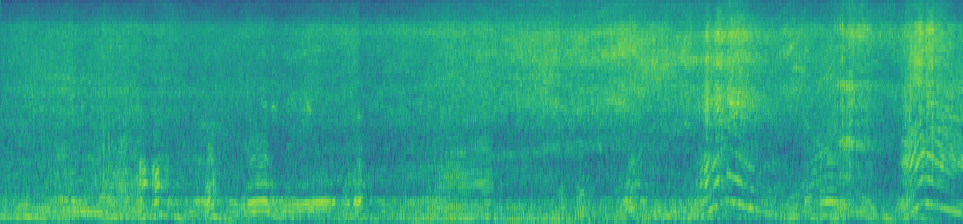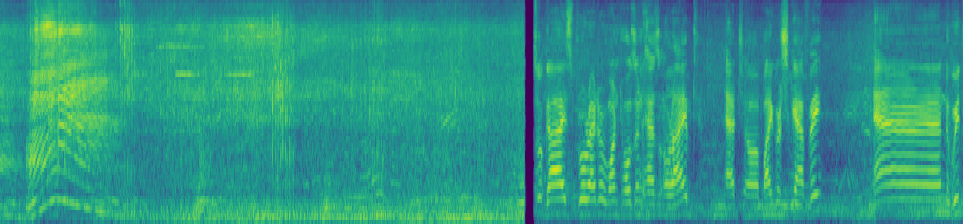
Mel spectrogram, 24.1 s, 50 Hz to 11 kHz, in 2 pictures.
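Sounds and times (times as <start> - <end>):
motorcycle engines running: 0.0 - 18.6.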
